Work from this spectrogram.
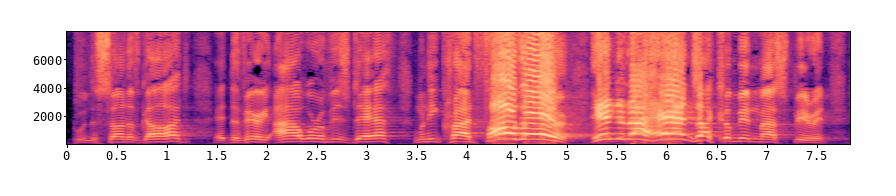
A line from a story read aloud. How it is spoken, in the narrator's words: He cried it with a loud voice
